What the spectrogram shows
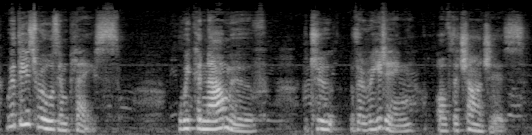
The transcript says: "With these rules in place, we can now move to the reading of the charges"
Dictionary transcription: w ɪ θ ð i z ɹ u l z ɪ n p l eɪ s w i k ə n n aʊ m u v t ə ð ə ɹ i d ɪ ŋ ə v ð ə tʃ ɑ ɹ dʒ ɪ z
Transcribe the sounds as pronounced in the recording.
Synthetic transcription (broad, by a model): w ɪ ð i z ɹ u l z ɪ n p l eɪ s w i k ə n n aʊ m u v t ə ð ə ɹ i d ɪ ŋ ə v ð ə tʃ ɑ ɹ dʒ ɪ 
